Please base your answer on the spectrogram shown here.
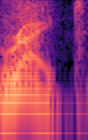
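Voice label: "write", English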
